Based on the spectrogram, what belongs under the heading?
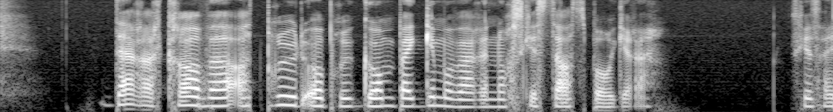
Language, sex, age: Norwegian, female, 18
